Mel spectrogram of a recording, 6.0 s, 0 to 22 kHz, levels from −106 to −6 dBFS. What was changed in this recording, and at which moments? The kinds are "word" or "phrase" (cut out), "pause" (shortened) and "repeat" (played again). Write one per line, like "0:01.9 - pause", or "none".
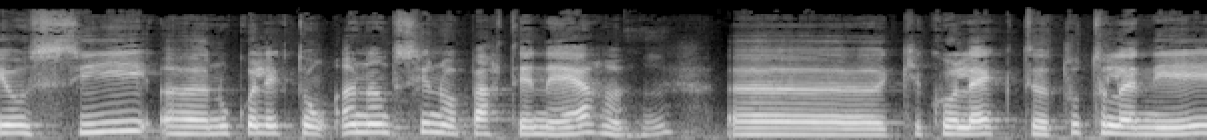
0:02.0 - phrase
